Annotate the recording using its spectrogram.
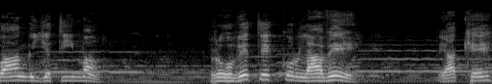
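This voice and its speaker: A man is speaking. Music plays in the background. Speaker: Islamic preacher. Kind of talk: emotional religious sermon. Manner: passionate, emotional, rhetorical.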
